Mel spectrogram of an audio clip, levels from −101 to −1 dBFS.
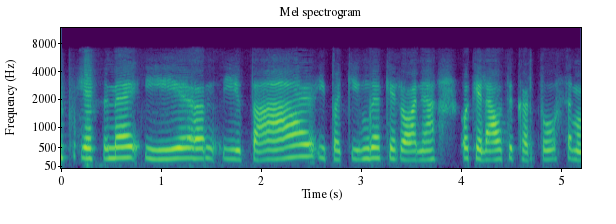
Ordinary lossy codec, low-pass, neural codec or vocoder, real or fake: AAC, 48 kbps; 7.2 kHz; codec, 16 kHz, 0.8 kbps, ZipCodec; fake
